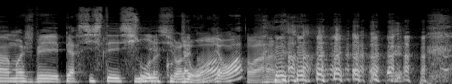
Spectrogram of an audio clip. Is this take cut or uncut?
uncut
